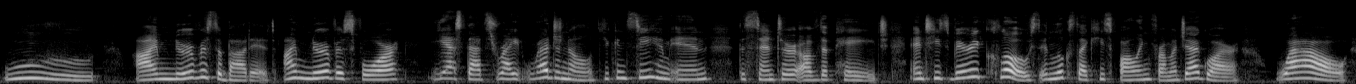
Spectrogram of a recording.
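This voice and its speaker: Woman teacher, slow storybook lesson for kids, fairly high voice, expressive, asks questions. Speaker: English teacher. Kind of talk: storybook reading lesson for children.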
